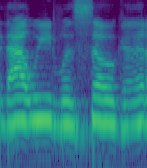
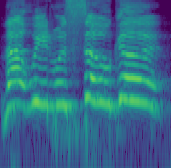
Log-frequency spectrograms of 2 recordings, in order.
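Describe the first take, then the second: First: Said in the usual way. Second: High, loud, drawn-out call to the crowd; rally the room with a stretched-out shout; call-and-response shout. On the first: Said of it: "when I say". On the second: Pretend. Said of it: "when I say, "That weed was so good".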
